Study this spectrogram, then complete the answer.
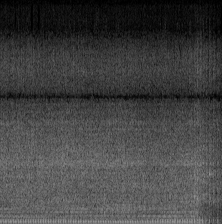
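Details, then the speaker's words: Honda Recon ATV after carb cleaning, old gas removal and cylinder head swap: steady, even single-cylinder putter with no misses, knocks or smoke, then winds down; normal healthy idle. "yep nice yeah she runs no smoke sounds good all right"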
